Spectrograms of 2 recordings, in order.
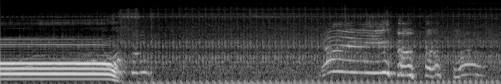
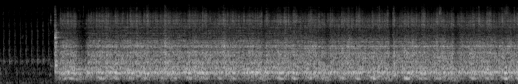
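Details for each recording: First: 1980s turbo hot hatch, 36,000 miles, off road since 1992, first run after 33 years, no extra fuel given: steady even idle with regular firing pulses, no stumble or miss, "dead smooth"; normal idle. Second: 1980s turbo hatch, 36,000 miles, unused since 1992, fuel fed from a can through the original regulator: starter cranks evenly about twelve seconds, engine never fires; crank no start despite fuel reaching the carburettor.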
